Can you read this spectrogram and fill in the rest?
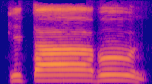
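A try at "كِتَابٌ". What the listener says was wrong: বা দুপেশ বুন বলে টান দিচ্ছেন, বুন টান হবে না। বা দুপেশ বুন বলেন। প্রত্যেকটা অক্ষর টান হয়ে যাচ্ছে, টান হবে না জি, যে অক্ষর টান হবে সেখানে টান দিতে হবে। হারাকার টান হয় না। হা যাবার হা, হা বলে টান দিলে তো ভুল হবে।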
